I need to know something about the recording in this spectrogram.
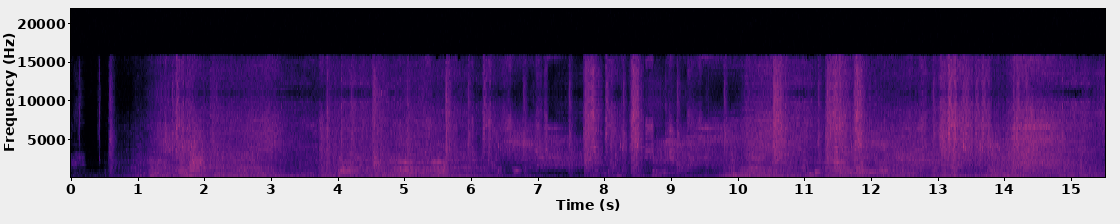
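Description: Game spells and weapon blows clash and crackle in a fight.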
